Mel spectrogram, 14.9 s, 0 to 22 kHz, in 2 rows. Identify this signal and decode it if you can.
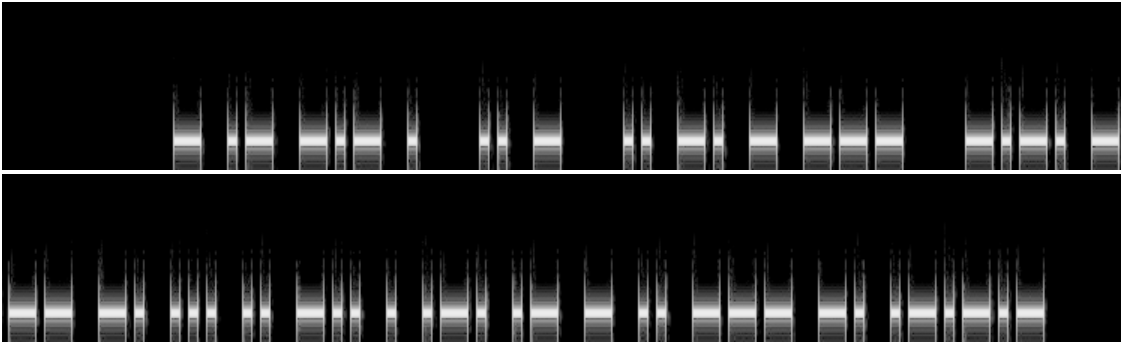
Morse code, heard as a keyed tone, about 20 wpm, 700 Hz. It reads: TAKE IT INTO CONSIDERATION.
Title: Sentences from Top 1500 Words 20wpm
